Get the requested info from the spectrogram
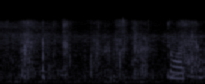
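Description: Footsteps on a dirt path: irregular light crunches and scuffs, with a short voice near the end.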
